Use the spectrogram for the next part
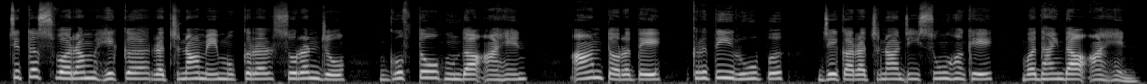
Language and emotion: Sindhi, neutral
